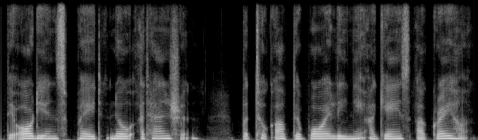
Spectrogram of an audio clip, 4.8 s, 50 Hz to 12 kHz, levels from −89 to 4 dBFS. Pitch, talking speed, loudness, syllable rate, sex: 200 Hz, 175 wpm, -18 LUFS, 5.2 syllables/s, female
